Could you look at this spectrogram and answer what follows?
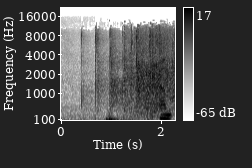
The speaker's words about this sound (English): I can't believe he's getting applause for that, but okay.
